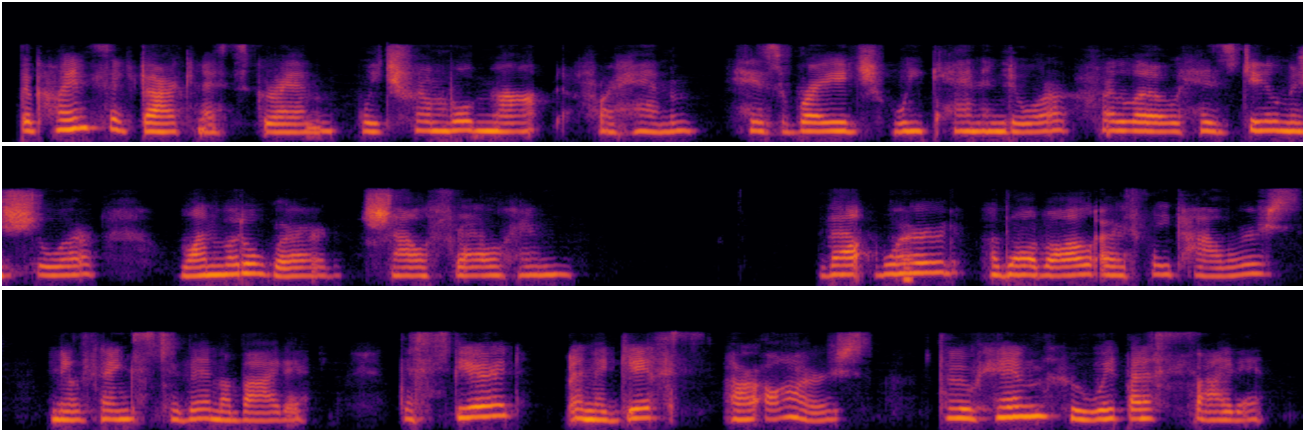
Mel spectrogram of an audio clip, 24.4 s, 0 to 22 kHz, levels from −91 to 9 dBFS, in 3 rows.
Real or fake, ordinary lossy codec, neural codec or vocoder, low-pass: fake; AAC, 32 kbps; codec, 24 kHz, 1.5 kbps, HILCodec; 7.2 kHz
